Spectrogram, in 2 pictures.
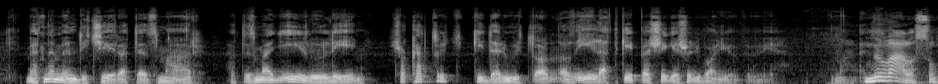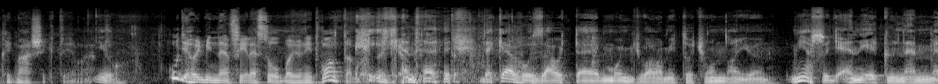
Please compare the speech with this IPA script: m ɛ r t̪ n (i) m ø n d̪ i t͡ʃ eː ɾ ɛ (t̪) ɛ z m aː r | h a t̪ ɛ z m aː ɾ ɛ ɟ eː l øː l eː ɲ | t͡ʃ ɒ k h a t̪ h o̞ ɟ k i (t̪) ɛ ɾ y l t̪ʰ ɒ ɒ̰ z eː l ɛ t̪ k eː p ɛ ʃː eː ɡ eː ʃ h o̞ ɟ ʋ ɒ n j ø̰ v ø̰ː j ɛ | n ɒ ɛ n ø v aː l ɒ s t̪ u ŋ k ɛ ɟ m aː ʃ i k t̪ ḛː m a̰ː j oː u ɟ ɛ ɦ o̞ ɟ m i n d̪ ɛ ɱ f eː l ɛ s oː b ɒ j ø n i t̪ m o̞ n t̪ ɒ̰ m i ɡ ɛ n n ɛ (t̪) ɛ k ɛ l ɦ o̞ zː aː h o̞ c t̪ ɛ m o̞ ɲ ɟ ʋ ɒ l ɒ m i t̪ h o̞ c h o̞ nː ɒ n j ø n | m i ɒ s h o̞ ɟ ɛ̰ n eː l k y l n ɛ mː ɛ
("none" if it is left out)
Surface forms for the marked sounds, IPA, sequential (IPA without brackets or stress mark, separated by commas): ɛ, t̪, d̪, d̪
